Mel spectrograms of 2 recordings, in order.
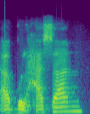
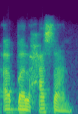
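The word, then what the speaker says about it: أبا الحسن: Di sini dibaca Abal Hasan. Kenapa dibaca Abal Hasan? Karena menjadi ba badal.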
